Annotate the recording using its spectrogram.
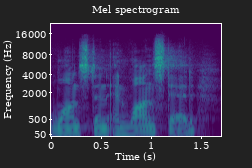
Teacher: the first vowels in for example wanston and wanstead are both pronounced ah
